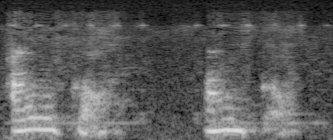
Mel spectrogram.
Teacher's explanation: the midsection of the tongue may be pressed against the soft palate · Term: velar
